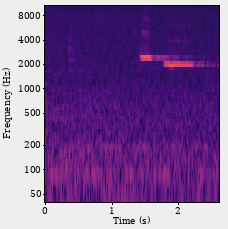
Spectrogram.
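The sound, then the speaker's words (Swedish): Two short, high whistle notes in quick succession, the second slightly longer and dipping in pitch, heard faintly against a low rumbling background with no talking, outdoors near a cabin in the dark amid gusty wind. “En, en vissling? Ja, ja det var det.”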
